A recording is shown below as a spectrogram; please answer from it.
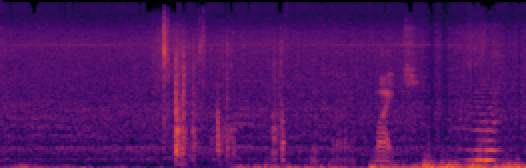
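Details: Honey bees at a nuc hive being checked in winter, colony with a yellow queen, eggs and brood; a few short buzzes of passing bees, one stronger swooping hum near the end, over steady low rumble from handling or wind.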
